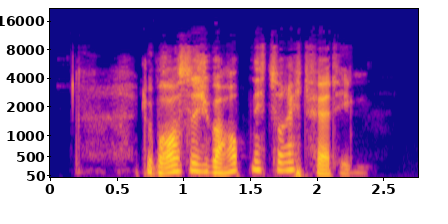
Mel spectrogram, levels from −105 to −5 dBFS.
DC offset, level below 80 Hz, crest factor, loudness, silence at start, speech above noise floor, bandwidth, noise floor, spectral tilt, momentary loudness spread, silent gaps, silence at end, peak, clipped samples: under 0.1%; -48 dBFS; 22 dB; -19 LUFS; 0.7 s; 28 dB; 9.6 kHz; -48 dBFS; -5 dB/octave; 15 LU; none; 0.5 s; 0 dBFS; under 0.1%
